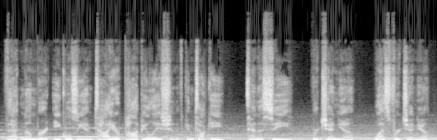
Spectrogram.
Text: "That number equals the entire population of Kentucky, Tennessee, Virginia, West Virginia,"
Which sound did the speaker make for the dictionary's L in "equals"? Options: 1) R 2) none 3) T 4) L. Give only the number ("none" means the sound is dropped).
4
